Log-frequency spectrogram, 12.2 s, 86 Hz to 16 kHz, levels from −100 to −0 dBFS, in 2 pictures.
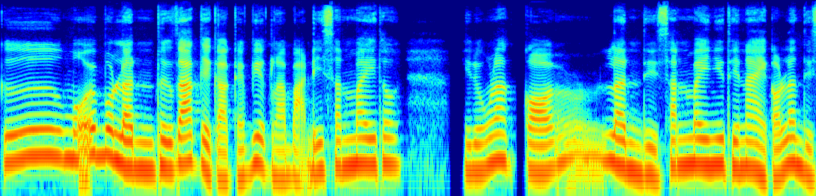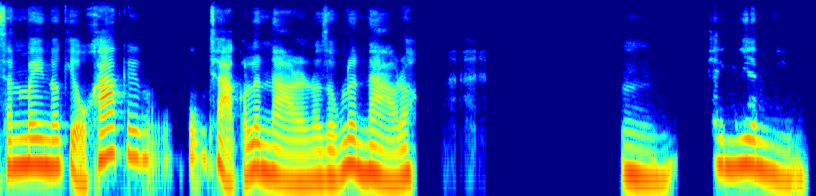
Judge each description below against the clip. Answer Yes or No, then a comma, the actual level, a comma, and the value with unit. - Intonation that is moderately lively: Yes, average, 4.4 semitones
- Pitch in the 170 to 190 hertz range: Yes, medium, 185 Hz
